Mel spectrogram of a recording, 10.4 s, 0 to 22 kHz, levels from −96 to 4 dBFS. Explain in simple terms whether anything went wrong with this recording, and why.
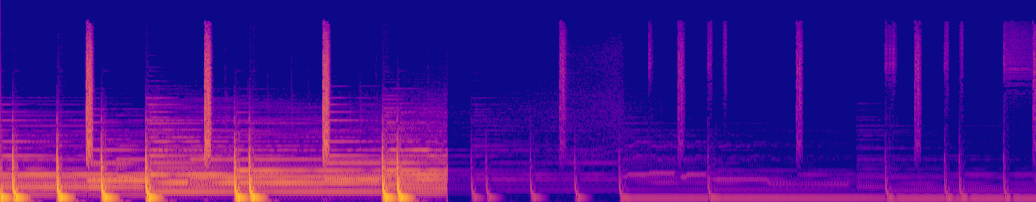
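From about 4.47 s to the end, the sound suddenly drops to a faint trace. This is likely one channel inverted: one side of the stereo pair is flipped upside down, so when both sides are mixed together, everything they share cancels out.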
